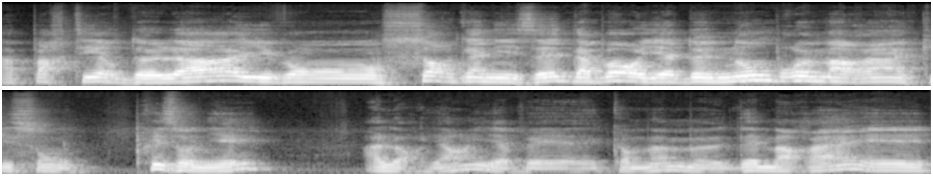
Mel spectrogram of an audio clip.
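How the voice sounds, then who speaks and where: Very slowly, a man talks with lively intonation at a fairly high pitch. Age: 80s+. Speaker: war witness. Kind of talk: testimony. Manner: halting, many hesitations.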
